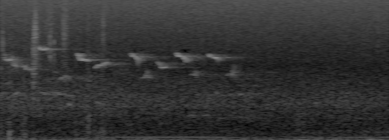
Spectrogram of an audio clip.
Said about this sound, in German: Habt ihr das gehört? Ja, ein Vogel hat gezwitschert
